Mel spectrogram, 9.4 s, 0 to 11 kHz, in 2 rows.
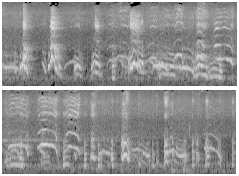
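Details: Several German Shepherd puppies, 19 days old, walking and playing while whining for mom, a dense chorus of rapid, looping high whimpers and squeals overlapping almost continuously, each rising then dropping in pitch.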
